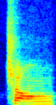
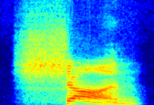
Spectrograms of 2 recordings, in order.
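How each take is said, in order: First: The ending begins with a ch sound. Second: The ending begins with a sh sound. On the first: The speaker calls it wrong. "nosotros tendemos a pronunciarlo de una manera incorrecta" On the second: The speaker calls it right. "un sonido más sutil, es un sonido fricativo que se desliza entre los dientes y es así"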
